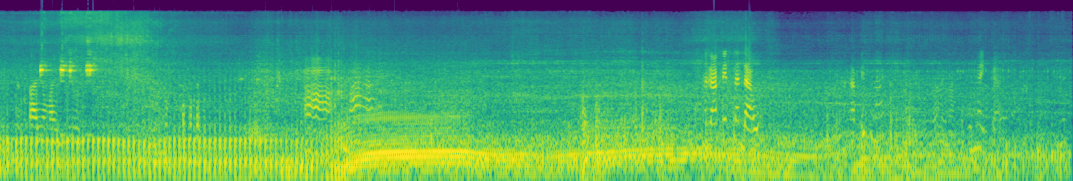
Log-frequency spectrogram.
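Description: Motorcycle engine idling with an even low beat, then pulling away about five seconds in, rising in pitch and settling into steady running. Short bursts of laughter and voices come over it.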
